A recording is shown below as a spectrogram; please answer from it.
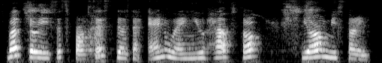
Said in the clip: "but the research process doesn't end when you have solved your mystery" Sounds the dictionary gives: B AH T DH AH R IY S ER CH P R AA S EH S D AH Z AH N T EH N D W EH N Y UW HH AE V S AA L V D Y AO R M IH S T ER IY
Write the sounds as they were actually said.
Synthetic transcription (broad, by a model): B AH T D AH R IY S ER S P R AA S EH S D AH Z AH N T EH N D W EH N Y UW HH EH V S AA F Y AO R M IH S T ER IY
